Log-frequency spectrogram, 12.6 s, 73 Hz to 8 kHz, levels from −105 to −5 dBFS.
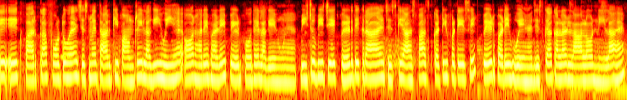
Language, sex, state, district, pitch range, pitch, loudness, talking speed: Hindi, female, Bihar, Jahanabad, 185-210 Hz, 200 Hz, -18 LUFS, 185 wpm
